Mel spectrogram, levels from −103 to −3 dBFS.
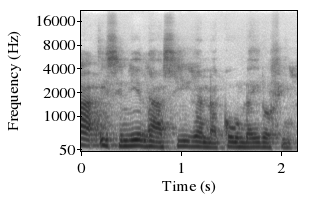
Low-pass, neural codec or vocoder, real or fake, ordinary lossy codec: none; codec, 44.1 kHz, 7.8 kbps, DAC; fake; none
